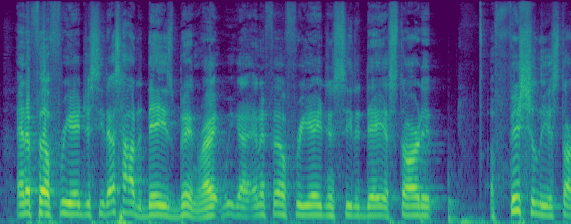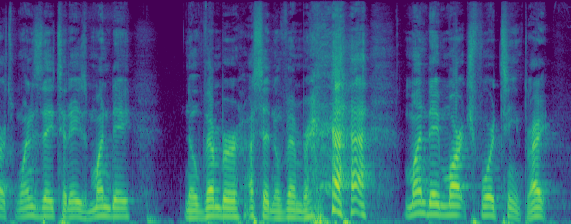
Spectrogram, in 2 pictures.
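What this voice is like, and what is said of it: Breathless, winded speech. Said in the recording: “I'm damn near out of breath ... I'm out of breath.”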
